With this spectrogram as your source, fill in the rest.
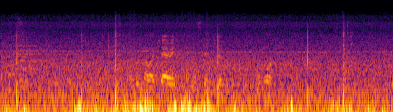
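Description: Tennis balls thump off racket strings in short, sharp hits.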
